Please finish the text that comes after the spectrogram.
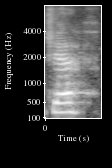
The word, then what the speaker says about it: GIF: rape people's intelligence on whether they pronounce it Jeff or gift because I understand the guy who invented it says Jeff but it's gif so you can just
